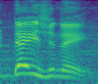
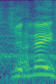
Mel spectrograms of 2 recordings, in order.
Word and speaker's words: Janae: We called her Dejanay. Her name, the D is silent. It's Janae Sai.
